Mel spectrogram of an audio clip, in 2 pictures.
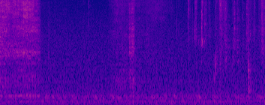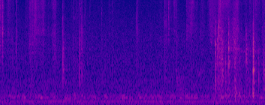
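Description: Paper-pieced quilt block being trimmed along a ruler a quarter inch outside the seam line, giving soft, intermittent rasping cuts over a low steady hum, fairly quiet and close, with a brief louder scrape at the start and near the end.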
